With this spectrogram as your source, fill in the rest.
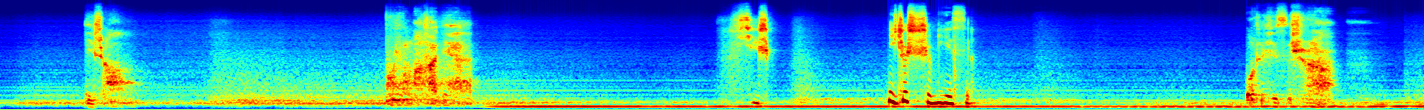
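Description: A man speaks weakly and breathlessly, close by.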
